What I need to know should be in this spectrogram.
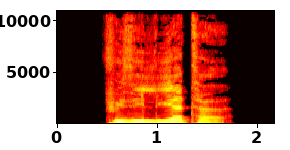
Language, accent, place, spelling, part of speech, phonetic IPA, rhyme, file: German, Germany, Berlin, füsilierte, adjective / verb, [fyziˈliːɐ̯tə], -iːɐ̯tə, De-füsilierte.ogg
- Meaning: inflection of füsilieren: 1. first/third-person singular preterite 2. first/third-person singular subjunctive II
